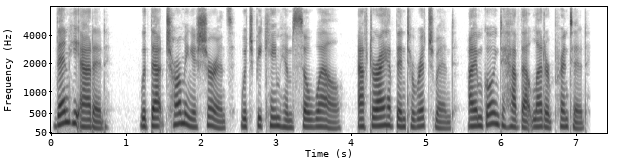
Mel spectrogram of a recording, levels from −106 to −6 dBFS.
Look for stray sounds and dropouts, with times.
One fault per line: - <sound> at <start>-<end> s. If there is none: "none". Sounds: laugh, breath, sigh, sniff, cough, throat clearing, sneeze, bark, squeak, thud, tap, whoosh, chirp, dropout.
none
